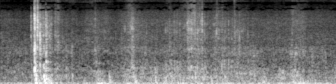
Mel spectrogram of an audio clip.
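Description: Soft rustling of a new cotton quilt being handled, shaken out and pulled over, with a sharp click about half a second in.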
